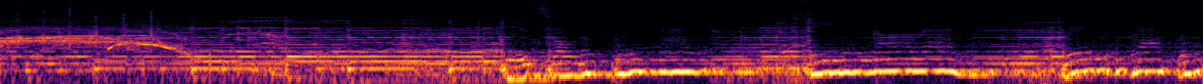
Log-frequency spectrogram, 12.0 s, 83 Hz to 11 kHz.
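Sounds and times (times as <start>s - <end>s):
crowd shout or whoop: 0.0s - 3.0s
strummed acoustic guitar chords: 0.0s - 12.0s.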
